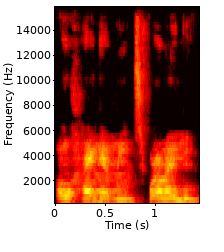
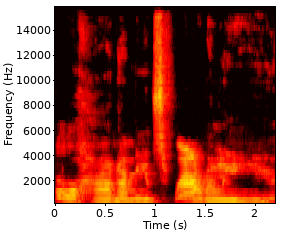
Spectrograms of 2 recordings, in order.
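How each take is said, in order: First: A strongly gravelly, throat-closed cartoon voice. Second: A milder, toned-down gravelly voice. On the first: "take what you do when you do the Stitch voice from Lilo and Stitch" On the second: "And then just tone that down a little bit"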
